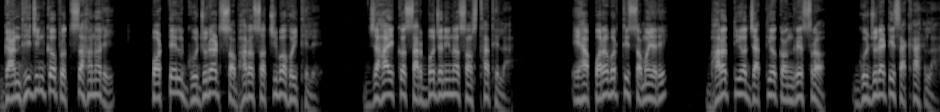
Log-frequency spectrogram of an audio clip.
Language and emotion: Odia, neutral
